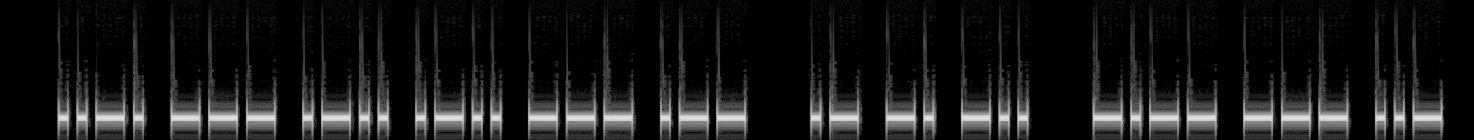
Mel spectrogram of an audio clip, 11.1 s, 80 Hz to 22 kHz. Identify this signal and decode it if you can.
Morse code, heard as a keyed tone, about 17 wpm, 700 Hz. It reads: FOLLOW AND YOU
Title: Sentences from Top 1000 Words - Review Part 1 - 17wpm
